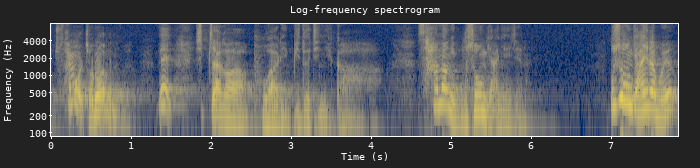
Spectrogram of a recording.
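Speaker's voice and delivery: normal talking voice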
